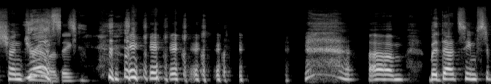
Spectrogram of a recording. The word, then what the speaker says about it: Chandrila: line and Shandril Shand Shandrilla. Yeah. Yeah, they were pronouncing Shandril. Yeah, but no, it's Shandrilla.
